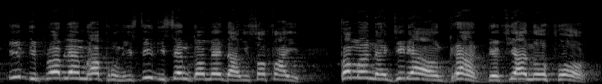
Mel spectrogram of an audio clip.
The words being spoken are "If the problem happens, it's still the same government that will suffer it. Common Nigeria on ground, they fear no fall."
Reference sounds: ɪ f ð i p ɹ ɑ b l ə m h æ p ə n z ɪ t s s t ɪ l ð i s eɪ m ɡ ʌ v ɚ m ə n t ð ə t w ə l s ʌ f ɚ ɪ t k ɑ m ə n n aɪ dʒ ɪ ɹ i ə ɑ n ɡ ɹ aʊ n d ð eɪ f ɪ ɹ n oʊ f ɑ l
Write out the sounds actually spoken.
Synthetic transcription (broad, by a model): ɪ f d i p ɹ ɑ b l ə m h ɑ p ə n ɪ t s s t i l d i s eɪ m ɡ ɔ v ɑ m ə n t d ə t w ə s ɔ f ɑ ɪ t k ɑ m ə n n aɪ dʒ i ɹ i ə ɑ n ɡ ɹ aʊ n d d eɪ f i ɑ n oʊ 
